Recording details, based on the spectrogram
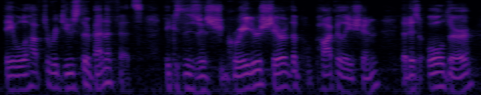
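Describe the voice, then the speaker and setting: A man hosting a livestream debate, explaining his points at length in a rapid, lecturing way. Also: medium pitch, bright, forceful tone.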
